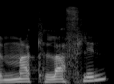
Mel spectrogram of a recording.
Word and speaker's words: McLaughlin: Le bilan radiographique permettra de mettre en évidence une encoche céphalique antérieure de McLaughlin, laugh comme rire et lin comme alien, voilà.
